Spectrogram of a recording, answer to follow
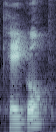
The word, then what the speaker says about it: Kaggle: a very good website called kegel or kaggle depending on how you pronounce it and that particular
